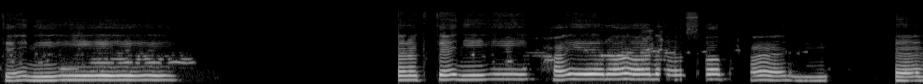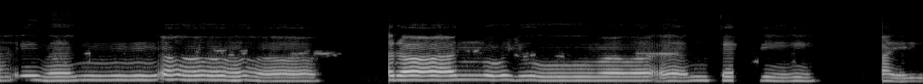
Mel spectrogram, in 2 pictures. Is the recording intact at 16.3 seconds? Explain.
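Yes, the audio is intact at 16.3 seconds, with no fault there.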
